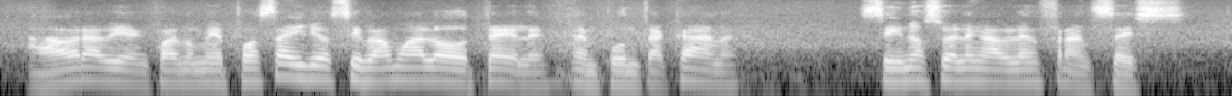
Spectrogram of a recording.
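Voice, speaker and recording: A man speaks with a Dominican accent at medium pitch and a moderate pace. His intonation is fairly even and his loudness very even. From Dominican Republic. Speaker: immigrant interviewee. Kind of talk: interview.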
